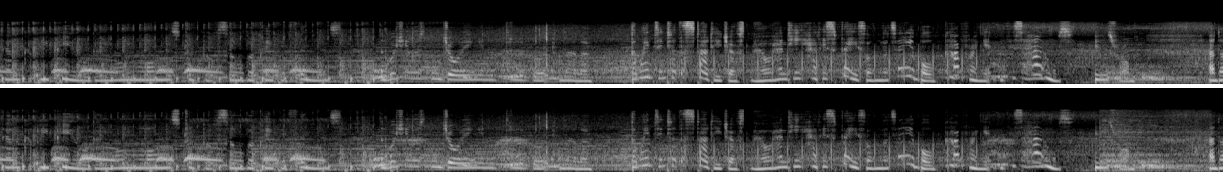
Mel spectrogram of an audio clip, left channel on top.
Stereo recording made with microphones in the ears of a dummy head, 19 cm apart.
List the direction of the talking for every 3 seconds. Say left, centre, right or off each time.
centre, left, left, left.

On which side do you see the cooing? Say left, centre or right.
right.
